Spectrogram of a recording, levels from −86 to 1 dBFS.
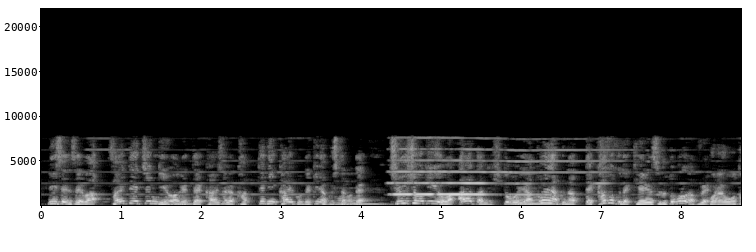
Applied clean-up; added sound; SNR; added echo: classical method WPE with log-MMSE.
